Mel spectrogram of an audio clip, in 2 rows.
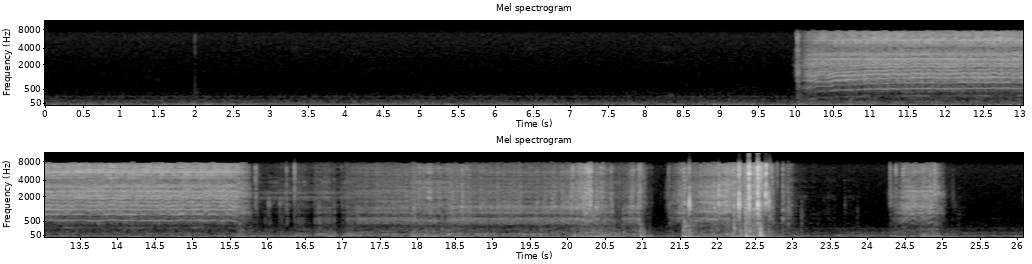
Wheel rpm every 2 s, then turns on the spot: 0, 0, 0, 0, 10, 60, 70, 50, 30, 20, 20, 10, 10.
16-20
